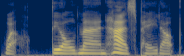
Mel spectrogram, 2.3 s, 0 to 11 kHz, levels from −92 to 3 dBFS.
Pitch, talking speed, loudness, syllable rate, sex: 180 Hz, 185 wpm, -21 LUFS, 3.6 syllables/s, female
